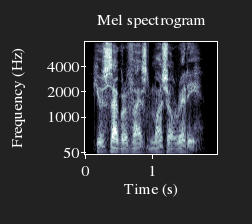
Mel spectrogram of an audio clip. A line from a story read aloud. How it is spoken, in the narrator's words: Salazar murmured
